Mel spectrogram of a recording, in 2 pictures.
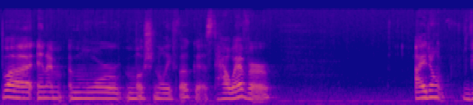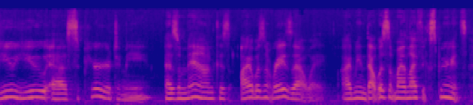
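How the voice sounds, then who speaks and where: A woman's voice: medium pitch, steady tone, measured pace, gravelly, a little mellow. A woman in her sixties, a lawyer co-hosting a podcast, talking frankly and emphatically and repeating phrases as she hunts for words. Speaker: podcast co-host, trial lawyer. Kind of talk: candid podcast conversation.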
